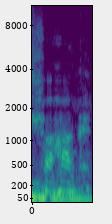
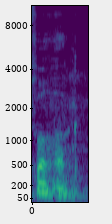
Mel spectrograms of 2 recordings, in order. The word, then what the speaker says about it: Phuc: His name is Phuc, but it's spelled with a PH, so it sounds like Phuc. So it's Phuc.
